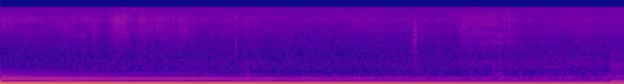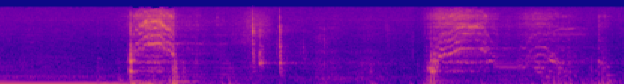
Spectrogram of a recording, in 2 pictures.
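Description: Final chord of a nylon-string classical guitar ringing out and fading away over about five seconds. After it come a few short scrapes, with low sound between them.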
